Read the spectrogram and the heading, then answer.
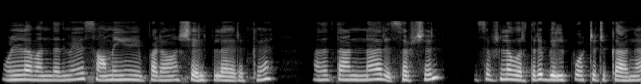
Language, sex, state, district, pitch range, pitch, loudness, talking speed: Tamil, female, Tamil Nadu, Nilgiris, 200-230 Hz, 215 Hz, -17 LUFS, 110 wpm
